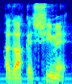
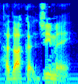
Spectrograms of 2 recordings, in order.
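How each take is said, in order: First: The second part starts with a 'sh' sound. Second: The second part starts with a 'j' sound. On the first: The speaker calls it wrong. "it's not pleasing to the Japanese ear to hear it instead" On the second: The speaker calls it right. "is pronounced that way"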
